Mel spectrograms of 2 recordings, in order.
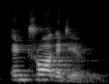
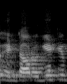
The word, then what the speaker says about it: interrogative: आज का जो हमारा टॉपिक है वो है इंट्रोगेटिव। लोग इसको इंटरोगेटिव भी कहते हैं, लेकिन इसकी करेक्ट प्रोनाउंसिएशन है इंट्रोगेटिव। इंट्रोगेटिव sentences.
